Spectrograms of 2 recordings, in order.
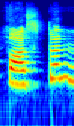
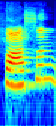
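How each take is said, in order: First: "फास्टन" with the t pronounced; "फास्टन" with a hard t after s; mistaken sounded T. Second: "फासन" with no t; "फासन" with s straight into n; silent T. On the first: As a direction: say "फास्टन" as faas-tun. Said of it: "फास्टन नहीं बोलते". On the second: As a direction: say "फासन" as faa-sun. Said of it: "फासन बोलते हैं". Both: Shown as a demonstration.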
